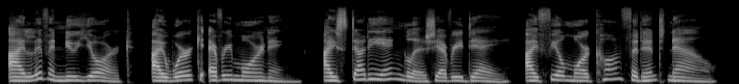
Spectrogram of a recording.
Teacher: Did you hear the downward curve at the end? Let your voice drop naturally almost like a smooth slide down. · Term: falling tone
